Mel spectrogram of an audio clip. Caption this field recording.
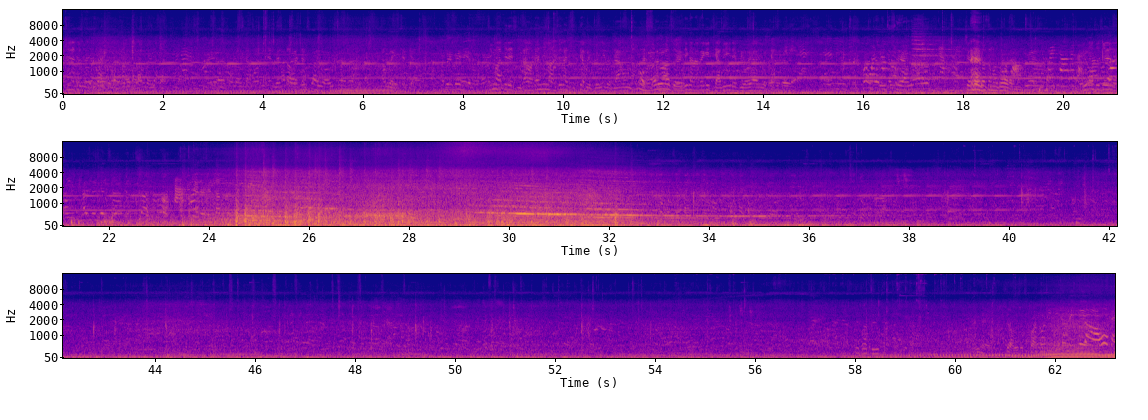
Walking in the small village, Fireworks and firecrackers, Traffic sound, Many people attend the temple, The train passes by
